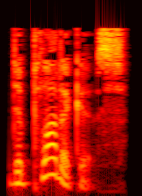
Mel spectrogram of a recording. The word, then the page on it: diplodocus: British English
